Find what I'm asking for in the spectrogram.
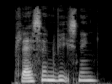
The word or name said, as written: pladsanvisning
